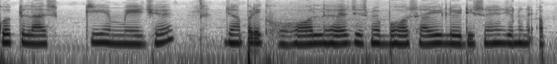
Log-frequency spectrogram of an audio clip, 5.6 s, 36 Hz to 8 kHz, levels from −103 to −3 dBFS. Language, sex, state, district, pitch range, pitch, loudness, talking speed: Hindi, female, Bihar, Sitamarhi, 200-215 Hz, 205 Hz, -20 LUFS, 170 wpm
